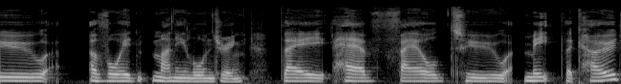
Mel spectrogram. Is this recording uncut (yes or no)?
yes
